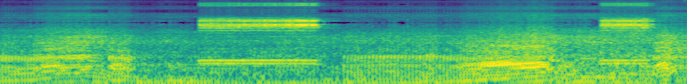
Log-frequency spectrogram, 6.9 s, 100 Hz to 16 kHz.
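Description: Bajaj Pulsar 180 converted to 220, its single-cylinder engine breathing through an SC Project aftermarket exhaust, running and picking up revs while riding. A vehicle horn honks for about a second around two seconds in, and again briefly near the end.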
